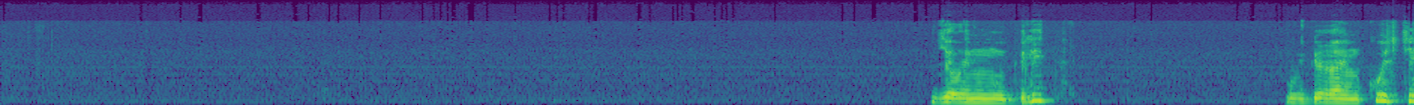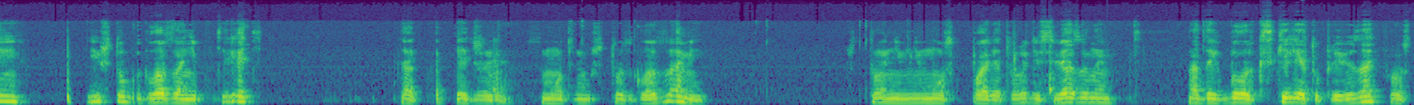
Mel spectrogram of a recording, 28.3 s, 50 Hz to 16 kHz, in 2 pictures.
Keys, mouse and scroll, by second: 0.4 middle click, 9.5 Delete, 12.8 click, 13.6-14.5 scroll up 3, 14.1 middle click, 15.7 shift+middle click, 16.7-17.1 scroll up 3, 17.2 middle click, 19.7 click, 20.4 middle click, 21.6 click, 22.6 click, 23.1 middle click.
